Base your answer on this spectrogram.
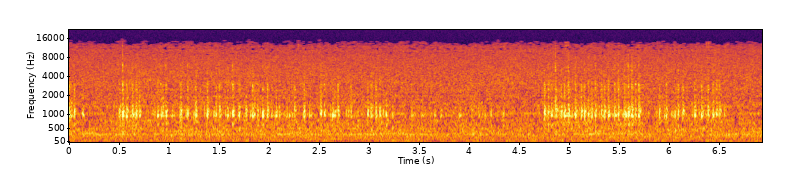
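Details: A group of golden jackals gathered to socialise, filmed from a distance, gives bursts of rapid, high yipping cries over a steady background hiss.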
